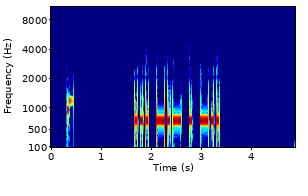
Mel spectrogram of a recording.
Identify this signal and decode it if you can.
Morse code, heard as a keyed tone, about 22 wpm, 700 Hz. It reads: SKED
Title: Abbreviations 22wpm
